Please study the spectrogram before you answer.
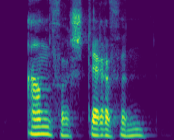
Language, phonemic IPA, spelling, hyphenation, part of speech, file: Dutch, /ˈaːn.vərˌstɛr.və(n)/, aanversterven, aan‧ver‧ster‧ven, verb, Nl-aanversterven.ogg
- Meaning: to be transferred in inheritance, to be inherited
